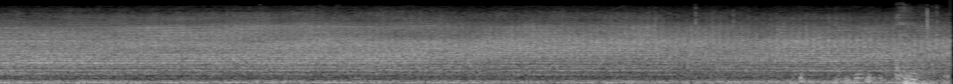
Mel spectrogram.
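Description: Aer Lingus airliner in classic livery at Manchester Airport, a steady broadband engine roar filling the scene at constant loudness throughout, with no voices.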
